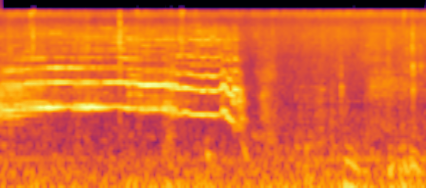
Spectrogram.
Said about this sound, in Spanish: se guardaba un minuto de silencio, y esa rabia, esa ira, ese dolor se representa en el grito de esta mujer que rompía ese minuto de silencio. Creo que lo podemos escuchar.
